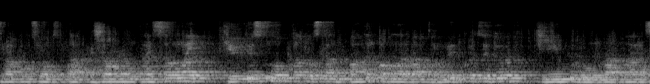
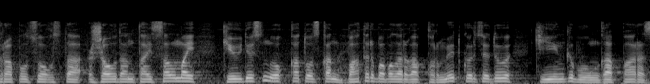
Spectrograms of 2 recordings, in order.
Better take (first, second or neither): second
